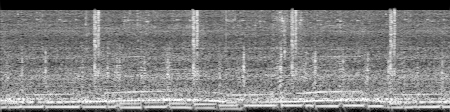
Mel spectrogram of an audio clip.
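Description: A racing-car engine revving up through the gears, its pitch rising for a second or two, dropping at each shift, then rising again. It is laid over music with a stepped bass line and a steady beat.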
